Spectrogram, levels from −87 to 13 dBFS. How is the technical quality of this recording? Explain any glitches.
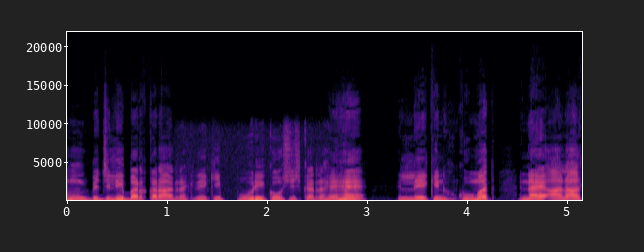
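The speech has one glitch. From 0.96 to 2.75 s the sound turns about 4 dB quieter, with hiss well below it. This is digital radio blending to analogue: the receiver lost the digital stream and cross-faded over 158 ms to the station's FM broadcast, then back.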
